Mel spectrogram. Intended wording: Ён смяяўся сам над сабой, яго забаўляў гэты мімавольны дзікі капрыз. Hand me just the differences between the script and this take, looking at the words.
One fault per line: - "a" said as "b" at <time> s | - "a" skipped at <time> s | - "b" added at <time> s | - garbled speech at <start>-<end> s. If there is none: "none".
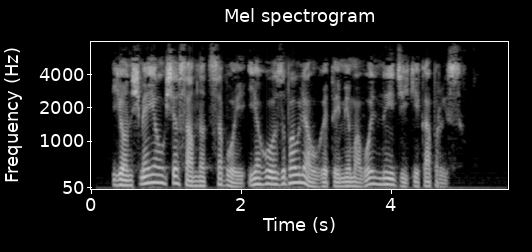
none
